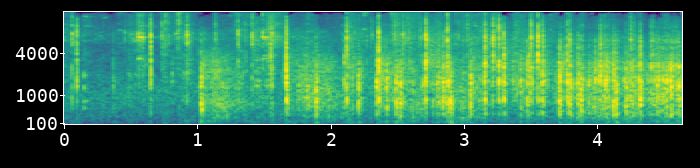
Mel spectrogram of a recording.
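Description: A felled tree going over: wood cracking and branches snapping in a dense, rapid crackle that starts about a second in and grows steadily louder as the trunk falls.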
